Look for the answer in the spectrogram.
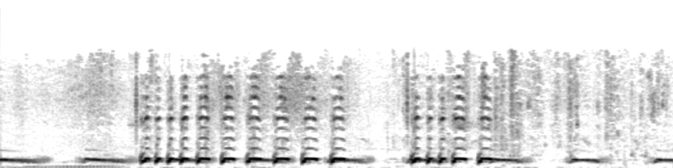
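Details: Aggressive local zebra dove, a male courting a female and used as a lure, giving soft low coos followed by a rapid run of short staccato notes. The phrase is repeated twice, with softer coos between the phrases.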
